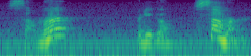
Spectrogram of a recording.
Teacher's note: You can hear that stress at the very beginning of the word.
